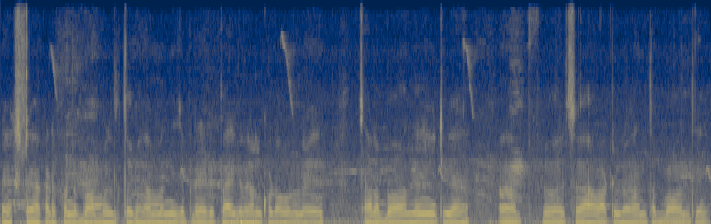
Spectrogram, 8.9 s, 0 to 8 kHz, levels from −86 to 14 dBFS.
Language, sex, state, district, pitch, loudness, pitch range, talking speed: Telugu, male, Andhra Pradesh, Manyam, 105 Hz, -18 LUFS, 105-110 Hz, 100 wpm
